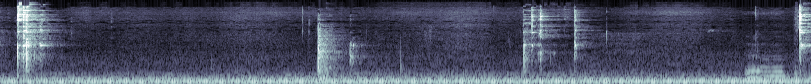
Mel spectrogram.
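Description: Potato sandwich filling being mixed in a bowl with a spoon, giving a few sparse clinks and scrapes of metal on the dish against a low steady background hum.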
